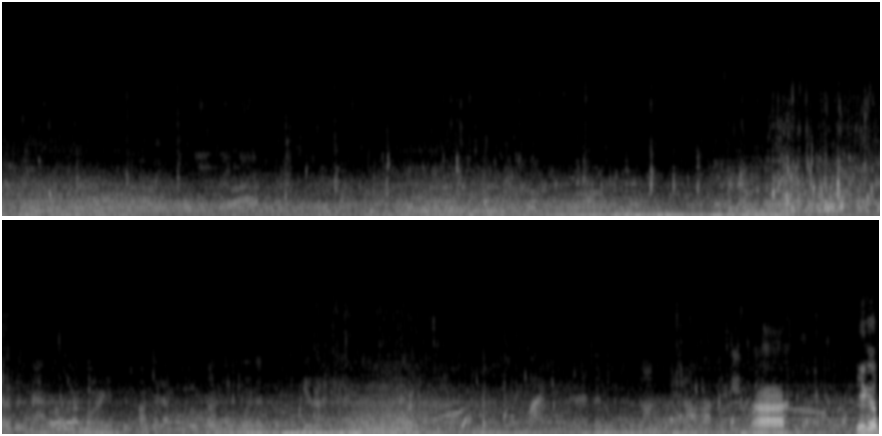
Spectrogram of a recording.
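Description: Shallow water sloshes around wading legs.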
